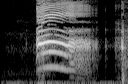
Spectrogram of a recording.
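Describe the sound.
A human voice imitates a bird, letting out one loud, drawn-out, raspy caw, followed after a short pause by a brief, sharp burst.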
